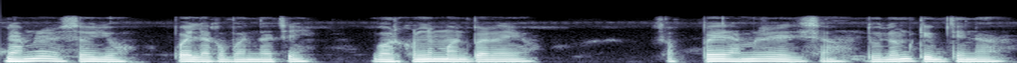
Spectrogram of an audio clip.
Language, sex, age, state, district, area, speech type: Nepali, male, 18-30, West Bengal, Darjeeling, rural, spontaneous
